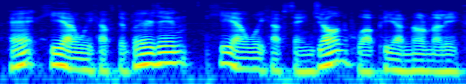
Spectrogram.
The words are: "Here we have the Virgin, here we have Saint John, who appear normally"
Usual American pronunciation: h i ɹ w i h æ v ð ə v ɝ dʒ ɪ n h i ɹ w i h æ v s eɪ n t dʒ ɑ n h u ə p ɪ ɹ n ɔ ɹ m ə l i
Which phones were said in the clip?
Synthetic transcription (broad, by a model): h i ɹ w i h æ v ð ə b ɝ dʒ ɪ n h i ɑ w i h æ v s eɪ n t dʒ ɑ n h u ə p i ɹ n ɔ ɹ m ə l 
